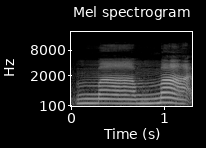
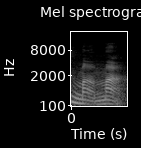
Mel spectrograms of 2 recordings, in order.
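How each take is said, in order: First: The word is drawn out slowly. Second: The word is said at normal speed.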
